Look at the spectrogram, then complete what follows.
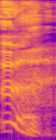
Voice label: Hurt Minor, russian; Gambler

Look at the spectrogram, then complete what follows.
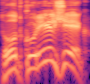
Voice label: Warn Smoker, russian; Gambler

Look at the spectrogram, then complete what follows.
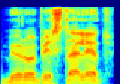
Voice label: Take Pistol, russian; Gambler

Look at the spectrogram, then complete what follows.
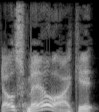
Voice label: in water, voice, mechanic, survivor

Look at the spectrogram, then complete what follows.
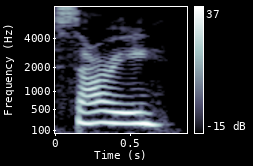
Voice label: sorry, survivor voice; Left 4 Dead 2; producer

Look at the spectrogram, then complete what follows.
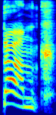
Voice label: warn tank, russian, Survivor Voice Producer

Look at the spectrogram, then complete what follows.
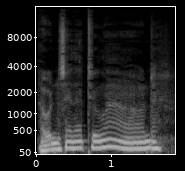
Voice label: answer, male; Garry's Mod; hl2

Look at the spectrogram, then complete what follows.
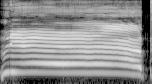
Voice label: grabbed by smoker, russian, Survivor Voice; Gambler

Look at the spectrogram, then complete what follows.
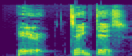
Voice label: alert give item, survivor voice biker; Left 4 Dead 2

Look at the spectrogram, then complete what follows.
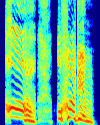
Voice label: gooed by spitter, russian; Producer

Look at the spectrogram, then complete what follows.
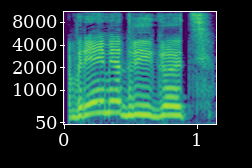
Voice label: Move On, Survivor Voice; russian; Producer

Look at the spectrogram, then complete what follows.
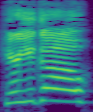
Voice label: throw items, teen girl; Left 4 Dead 2

